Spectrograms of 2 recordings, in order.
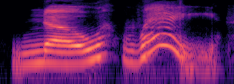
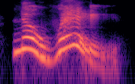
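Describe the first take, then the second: First: It is said at a slower pace. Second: It is said at a faster pace.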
